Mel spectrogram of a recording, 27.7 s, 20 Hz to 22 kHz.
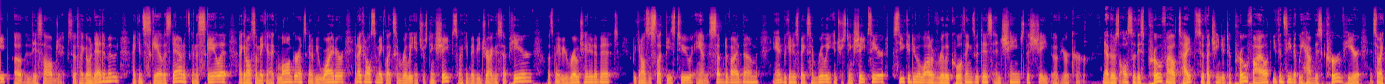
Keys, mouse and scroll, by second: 0.5 right click, 0.8 drag, 1.4 Tab, 2.6 s, 4.6 s, 4.8-5.9 drag, 6.1 click, 6.5 shift+click, 7.5 g, 8.8 right click, 8.9 g, 10.2 KP_7, 10.9 r, 11.2 g, 12.2 click, 12.7 shift+click, 13.5-14.0 drag, 14.7 g, 15.4 click, 15.6 r, 15.9 s, 16.4 g, 16.9 Tab, 17.1 click, 17.7 Tab, 18.2 r, 18.5 g, 19.1 click, 19.4 shift+click, 19.8 Tab, 19.9-21.6 drag, 21.7 shift+click, 24.5 click, 25.2 shift+drag, 25.4-27.7 middle drag.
